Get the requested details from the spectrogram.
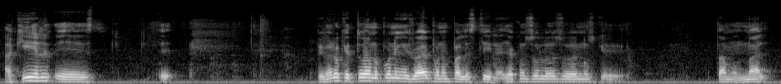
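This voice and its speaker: A man's voice: mid-range voice, moderate pace, pauses often, dark tone. A man teaching scripture to a congregation, explaining a passage step by step and repeating his key points. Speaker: Bible teacher.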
